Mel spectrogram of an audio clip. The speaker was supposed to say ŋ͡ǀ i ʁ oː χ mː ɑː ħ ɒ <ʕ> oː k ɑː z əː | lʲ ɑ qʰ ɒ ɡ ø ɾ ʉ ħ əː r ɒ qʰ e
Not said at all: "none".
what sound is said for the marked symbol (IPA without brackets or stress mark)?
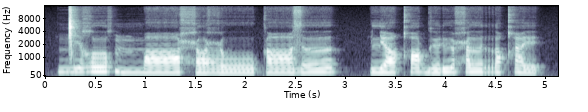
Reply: ʕ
